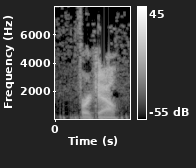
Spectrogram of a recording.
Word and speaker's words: Furcal: Furcal.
